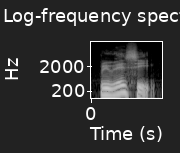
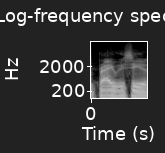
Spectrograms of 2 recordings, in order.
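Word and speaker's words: privacy: আমরা তো একদিন ধরে প্রাইভেসিও জানি ঠিক আছে তোমাদের প্রাইভেসি ঠিক আছে এবং এই প্রিভেসিও ঠিক আছে কেন ঠিক আছে এটা হচ্ছে ব্রিটিশ এক্সেন্ট ব্রিটিশ এক্সেন্টে বলে প্রিভেসি আর আমেরিকান এক্সেন্টে বলে প্রাইভেসি তাইলে এটা হচ্ছে প্রিভেসি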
